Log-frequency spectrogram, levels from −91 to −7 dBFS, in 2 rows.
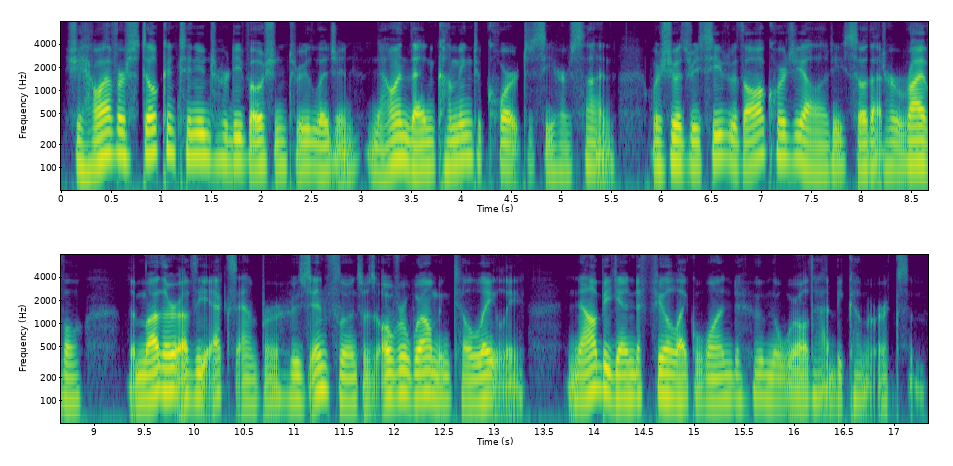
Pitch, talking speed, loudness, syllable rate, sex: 110 Hz, 185 wpm, -19 LUFS, 5.5 syllables/s, male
